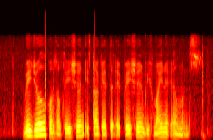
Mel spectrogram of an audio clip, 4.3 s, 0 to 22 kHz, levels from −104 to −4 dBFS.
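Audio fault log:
0.91–1.10 s and 1.90–1.92 s: loud pop, a double then a single, about 10 dB above the speech, likely from voltage spikes. These show as tall waveform spikes and full-height vertical spectrogram lines.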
